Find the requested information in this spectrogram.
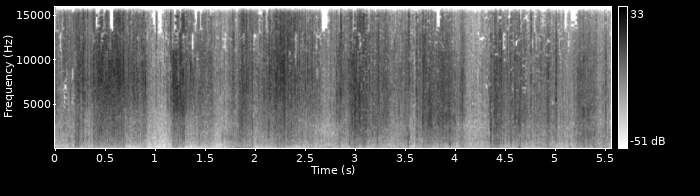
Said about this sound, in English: Do you want to go through the wood, Rose? Come on, let's do it. Ooh, crunchy bracken.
